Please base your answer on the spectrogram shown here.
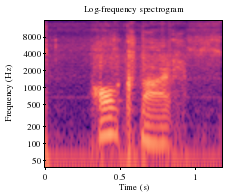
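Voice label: "Alkmaar", Dutch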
